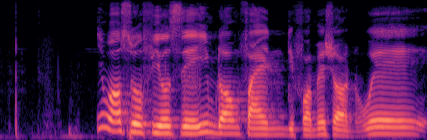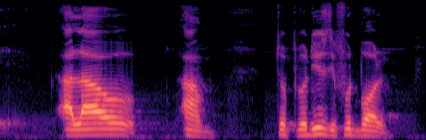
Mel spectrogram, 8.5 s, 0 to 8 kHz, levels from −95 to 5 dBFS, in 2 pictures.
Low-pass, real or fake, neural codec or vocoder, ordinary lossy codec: none; real; none; none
